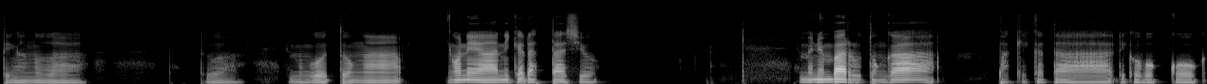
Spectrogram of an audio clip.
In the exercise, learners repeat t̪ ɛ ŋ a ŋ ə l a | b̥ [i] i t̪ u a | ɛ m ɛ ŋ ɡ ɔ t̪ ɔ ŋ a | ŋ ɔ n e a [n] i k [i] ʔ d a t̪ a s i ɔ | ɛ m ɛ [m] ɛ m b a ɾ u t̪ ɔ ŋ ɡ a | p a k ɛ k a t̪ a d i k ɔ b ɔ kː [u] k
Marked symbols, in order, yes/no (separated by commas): no, yes, no, no, no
